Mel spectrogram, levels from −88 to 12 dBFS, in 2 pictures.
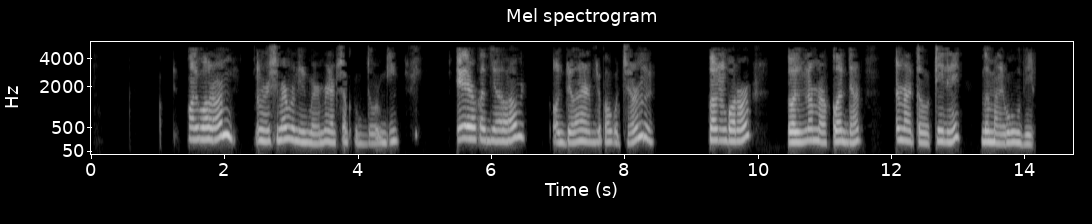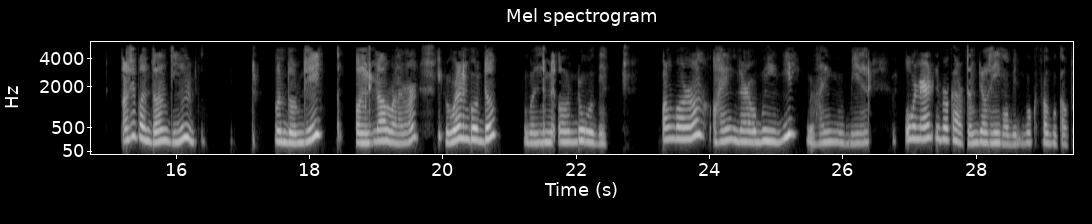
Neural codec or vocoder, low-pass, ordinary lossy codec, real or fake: autoencoder, 44.1 kHz, a latent of 192 numbers a frame, MeloTTS; 5.4 kHz; MP3, 24 kbps; fake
